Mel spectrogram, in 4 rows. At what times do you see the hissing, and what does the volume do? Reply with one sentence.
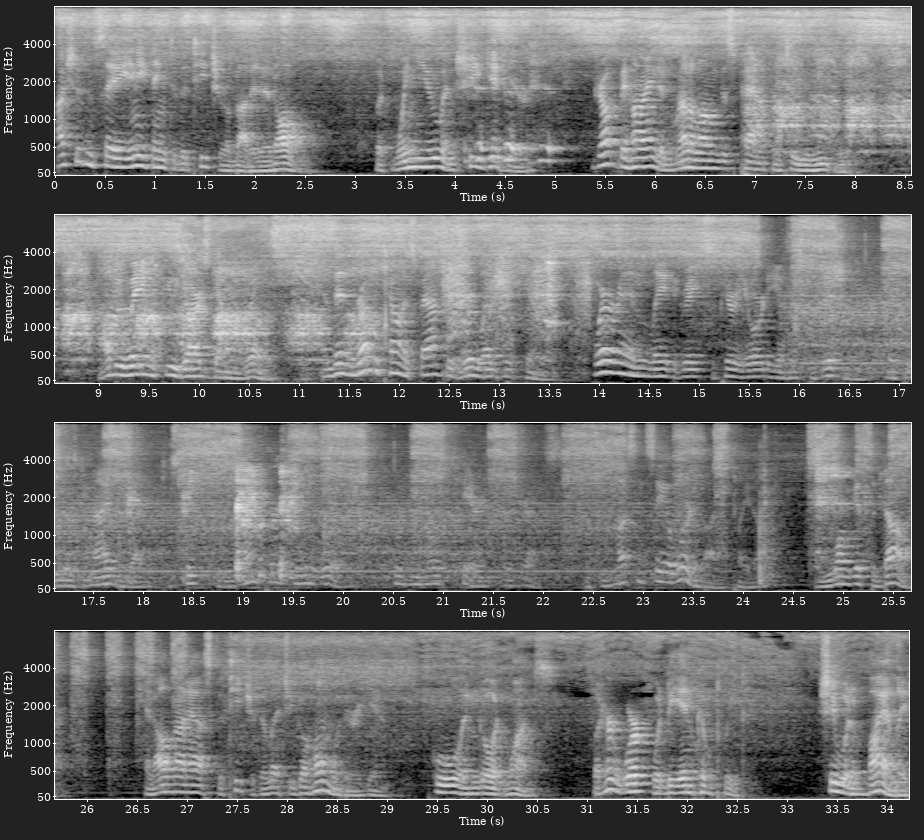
You can hear the hissing from 0.0 to 34.1 s, getting quieter.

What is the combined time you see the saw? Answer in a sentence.
The saw can be heard for 7 seconds in total.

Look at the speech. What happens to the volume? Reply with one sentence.
The loudness of the speech goes down, then up.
